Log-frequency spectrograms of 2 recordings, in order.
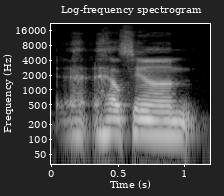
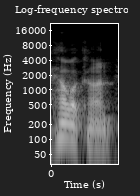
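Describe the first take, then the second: First: The name is said like 'hal-see-on'. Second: The name is said like 'hel-i-con'. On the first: The speaker calls it wrong. "I've always pronounced that wrong" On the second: The speaker calls it right. "how do you say it? Helicon"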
